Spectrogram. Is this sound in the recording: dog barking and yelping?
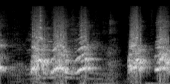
yes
